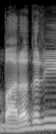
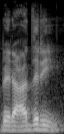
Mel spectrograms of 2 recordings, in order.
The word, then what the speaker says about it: baradari: So a baradari is baradari, so literally Baradari. bara and dari, it's basically entrances. So there would be 4 entrances, 4 sides that will be open. Okay, I thought you Yeah. guys mispronounced biradari. No, baradari is it's a Persianate term which basically means, imagine an open pavilion, but with 4 sides open.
